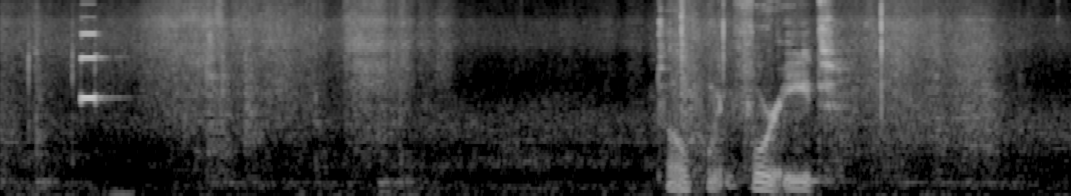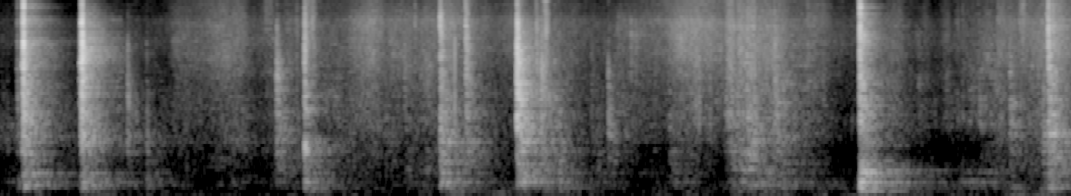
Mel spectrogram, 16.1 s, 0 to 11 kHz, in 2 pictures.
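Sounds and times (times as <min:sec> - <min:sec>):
objects knocking and clunking: 0:13.5 - 0:16.0.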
